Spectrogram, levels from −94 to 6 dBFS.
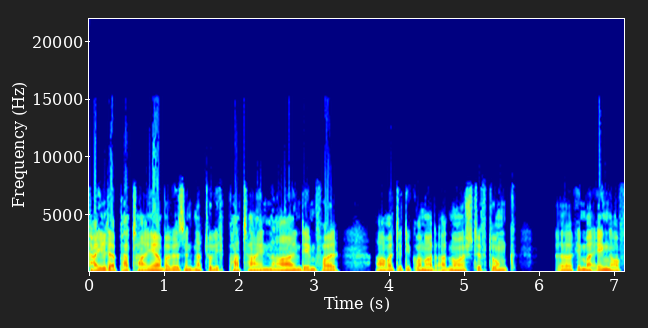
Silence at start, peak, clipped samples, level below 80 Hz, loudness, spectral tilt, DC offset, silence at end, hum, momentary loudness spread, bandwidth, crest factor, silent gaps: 0 s; -4 dBFS; under 0.1%; -34 dBFS; -23 LUFS; -6.5 dB/octave; under 0.1%; 0.05 s; none; 7 LU; 8.8 kHz; 18 dB; 3.76-3.80 s, 6.00-6.20 s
